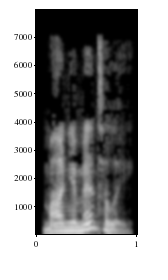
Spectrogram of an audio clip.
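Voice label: "monumentally", British English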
